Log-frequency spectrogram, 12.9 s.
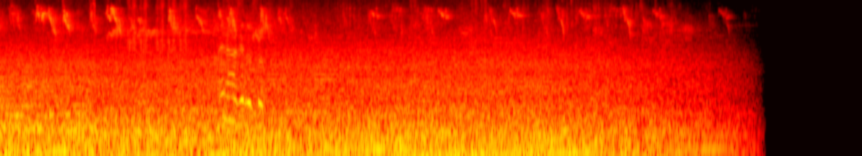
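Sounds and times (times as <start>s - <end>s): small birds chirping: 0.0s - 11.5s
steady low outdoor rumble: 5.9s - 9.4s.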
